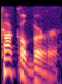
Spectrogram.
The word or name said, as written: cocklebur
